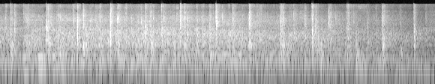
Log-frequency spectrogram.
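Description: Audience applauding: many hands clapping at once, swelling quickly at the start and fading away near the end.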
